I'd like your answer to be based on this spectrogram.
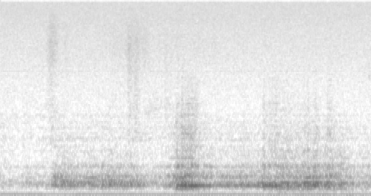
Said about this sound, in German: Hört ihr das? Das ist Donner.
